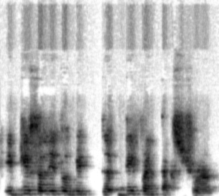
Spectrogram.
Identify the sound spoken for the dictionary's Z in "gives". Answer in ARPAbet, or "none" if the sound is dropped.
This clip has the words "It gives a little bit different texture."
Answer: S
